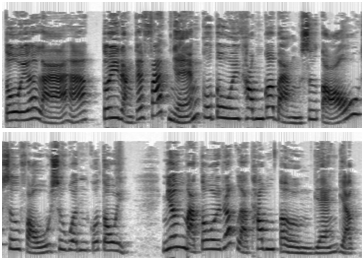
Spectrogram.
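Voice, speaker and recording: Woman doing old southern vietnamese exorcist guy, slow and unbothered, calm voice. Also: high voice. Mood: calm, aloof. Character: calm old male exorcist master, aloof.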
